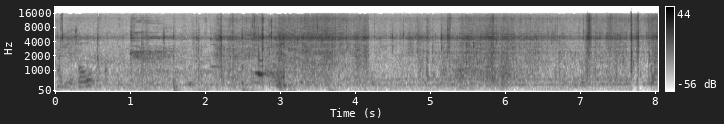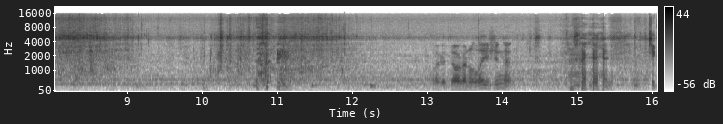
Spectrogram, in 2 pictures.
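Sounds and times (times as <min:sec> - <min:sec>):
fish thrashing and splashing: 0:01.2 - 0:12.5.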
